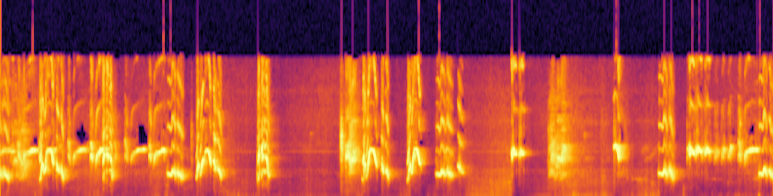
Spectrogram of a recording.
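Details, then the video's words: Indonesian white-rumped shama singing, a recording meant to lure others into song: a dense, varied stream of bright whistles, quick up-and-down slurs and chattering notes, with a few short gaps. "PANCINGAN KACER AGAR ON MAU NGOBRA !! KACER MANAPUN PASTI LANGSUNG NYAUT"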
